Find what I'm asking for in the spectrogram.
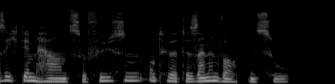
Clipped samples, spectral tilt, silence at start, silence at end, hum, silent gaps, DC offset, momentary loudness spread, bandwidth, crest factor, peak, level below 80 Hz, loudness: under 0.1%; -5.5 dB/octave; 0 s; 0.5 s; none; none; under 0.1%; 8 LU; 15 kHz; 14 dB; -24 dBFS; -80 dBFS; -38 LUFS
